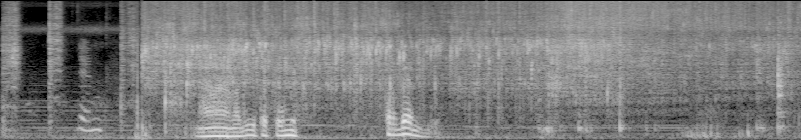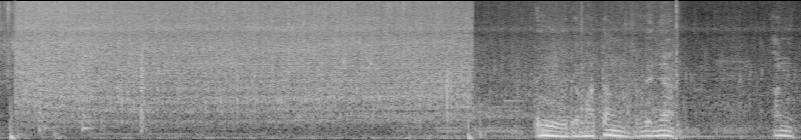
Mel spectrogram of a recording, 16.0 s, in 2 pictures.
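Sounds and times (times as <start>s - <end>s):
fish sizzling in hot oil: 1.3s - 16.0s.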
